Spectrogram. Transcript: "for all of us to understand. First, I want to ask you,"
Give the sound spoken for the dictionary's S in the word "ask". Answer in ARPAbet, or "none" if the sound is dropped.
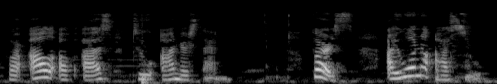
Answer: S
